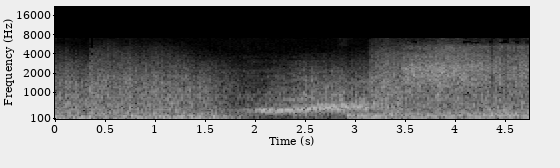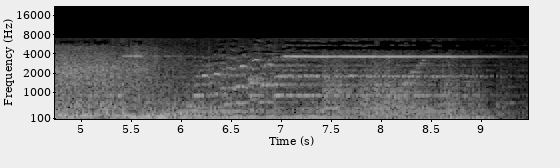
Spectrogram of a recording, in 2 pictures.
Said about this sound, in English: Open fire, first division! Second division!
